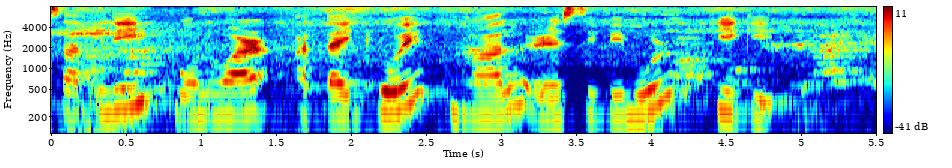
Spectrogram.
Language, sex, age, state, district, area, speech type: Assamese, female, 45-60, Assam, Dibrugarh, rural, read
